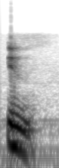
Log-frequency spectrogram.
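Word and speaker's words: οὐ: kind of has um a double o sound oo kind of like the ooh in soup oo and it by itself is actually a word ooh and it is a word that basically means not.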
